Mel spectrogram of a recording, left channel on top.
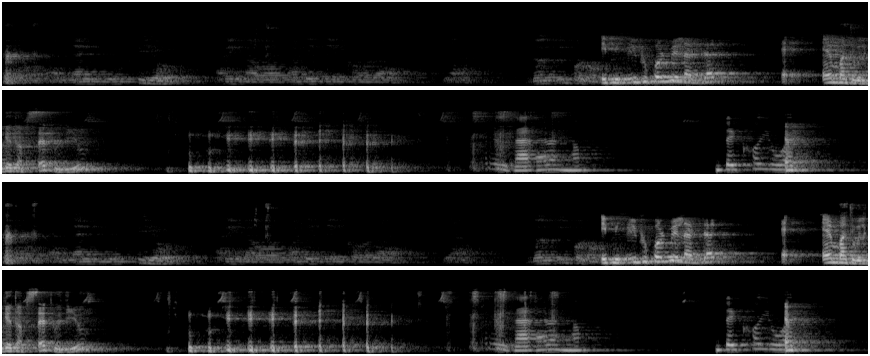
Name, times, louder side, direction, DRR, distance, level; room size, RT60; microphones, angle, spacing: voice 1, 0.0-1.7 2.1-4.0 4.4-4.7 5.2-7.3, equal, 20° left, -8 dB, 2.9 m, -46 dB
voice 2, 6.0-7.1 8.2-9.6 10.5-11.7 13.0-13.7 16.5-16.6, right 3 dB, 70° right, 8 dB, 0.8 m, -26 dB
voice 3, 13.5-14.5 15.8-16.6, equal, 5° right, 9 dB, 0.6 m, -32 dB
12.0 x 10.0 x 7.1 m, 1.1 s
head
